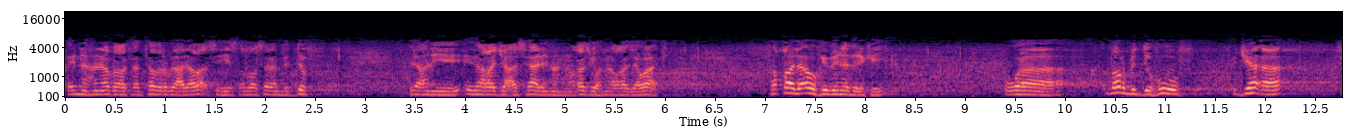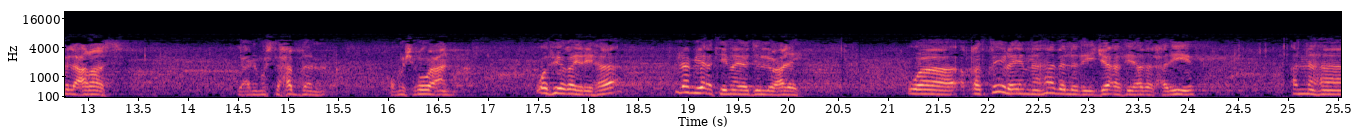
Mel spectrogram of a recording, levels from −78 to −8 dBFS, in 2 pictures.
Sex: male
